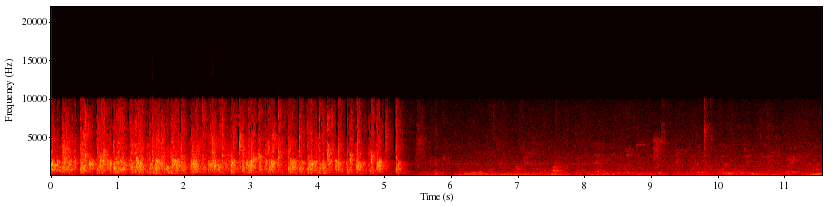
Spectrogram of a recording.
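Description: Loud, dense clapping from an audience at an office staff recognition ceremony, sustained for about five seconds before cutting off abruptly, followed by quieter room sounds and murmuring.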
